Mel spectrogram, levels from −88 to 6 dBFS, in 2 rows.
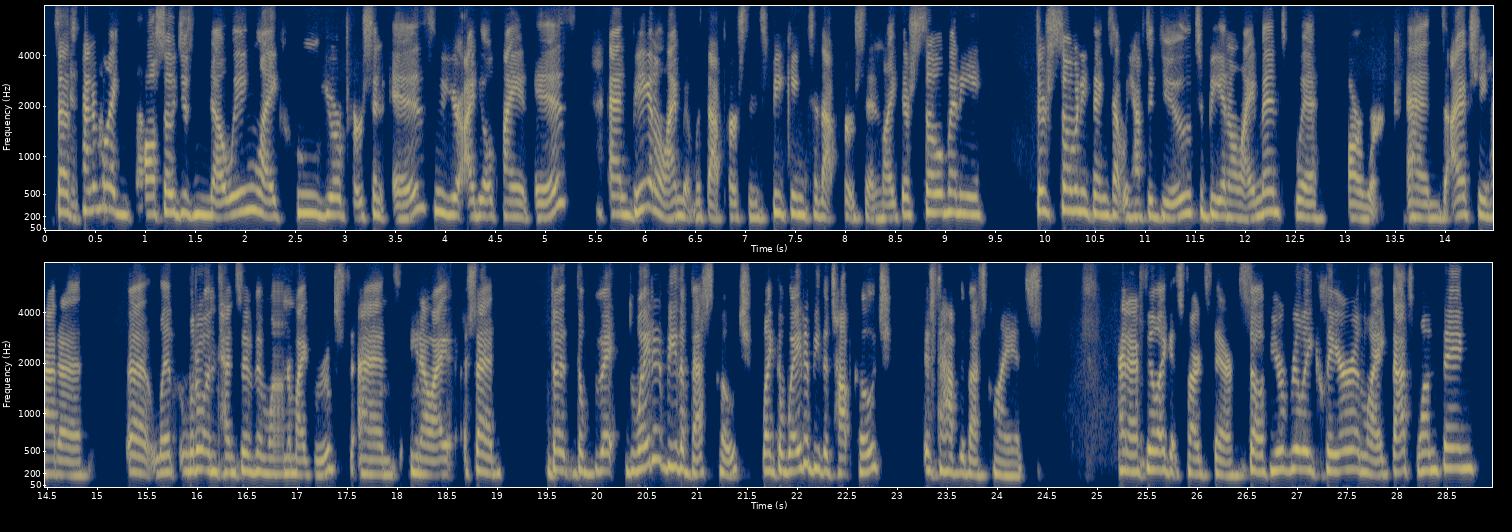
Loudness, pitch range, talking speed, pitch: -19 LUFS, 200-250 Hz, 220 wpm, 225 Hz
